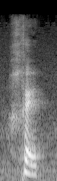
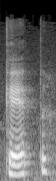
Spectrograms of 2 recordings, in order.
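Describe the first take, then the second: First: It begins with a rough throat sound. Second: It begins with a plain k sound. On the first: The speaker calls it right. "siya po ay chet" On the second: The speaker calls it wrong. "hindi siya ket"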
